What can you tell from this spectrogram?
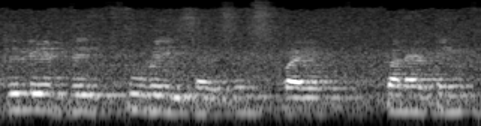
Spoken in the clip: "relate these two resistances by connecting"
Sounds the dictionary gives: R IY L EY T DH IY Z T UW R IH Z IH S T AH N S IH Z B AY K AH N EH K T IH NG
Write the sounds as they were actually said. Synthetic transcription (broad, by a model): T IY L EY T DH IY T UW R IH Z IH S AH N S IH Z B AY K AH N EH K T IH NG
